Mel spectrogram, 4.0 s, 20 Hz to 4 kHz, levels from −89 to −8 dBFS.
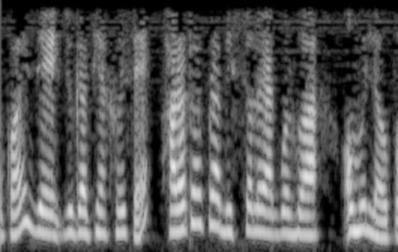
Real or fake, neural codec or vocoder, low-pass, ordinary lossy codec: real; none; 3.6 kHz; none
